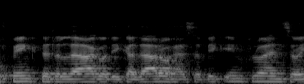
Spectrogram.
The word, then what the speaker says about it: Caldaro: Caldaro. We always have discussion how you pronounce Italian names, and unfortunately I was wrong this time.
